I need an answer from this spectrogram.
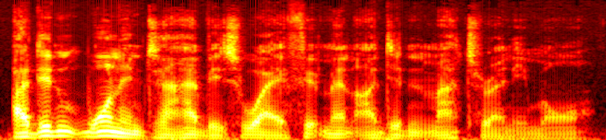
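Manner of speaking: ordinary delivery, nothing marked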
